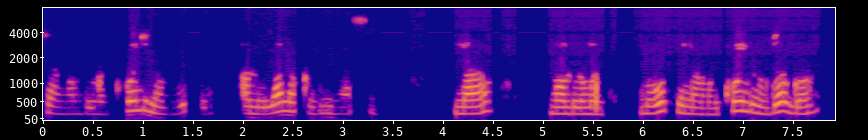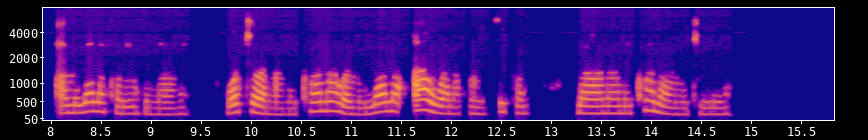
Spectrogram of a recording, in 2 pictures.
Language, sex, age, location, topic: Swahili, female, 25-35, Mombasa, agriculture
